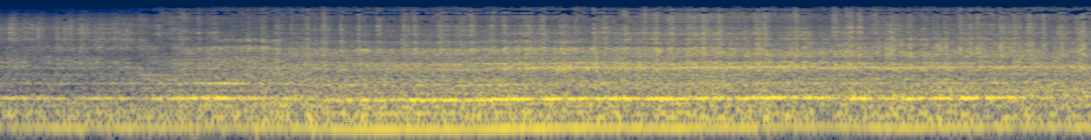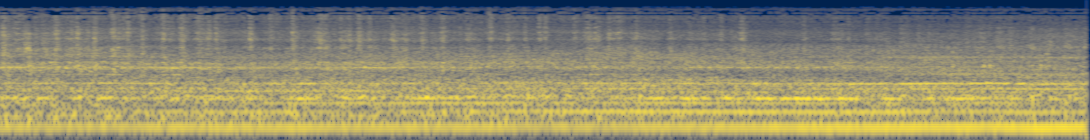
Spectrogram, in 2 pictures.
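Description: New Holland tractor running under load, driving a silage harvester that is cutting and chopping standing maize: a steady engine and machine din with a whirring chopping noise, growing louder about two seconds in.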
